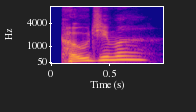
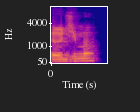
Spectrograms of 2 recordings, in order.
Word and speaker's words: Kojima: Cojima. Oh, is that how you say it? Cojima.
